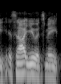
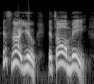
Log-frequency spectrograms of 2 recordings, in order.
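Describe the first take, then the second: First: Said in the usual way. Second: High, loud hammed-up apology; mock dramatic breakup. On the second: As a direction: overplay it like a soap breakup. Repeats the joke, higher and louder.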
